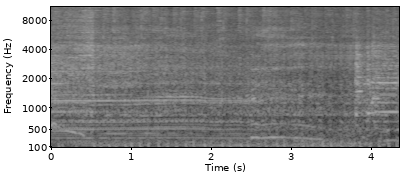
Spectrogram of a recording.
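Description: Loud rock music with a rapid, even low pulsing of about eight beats a second under held distorted tones, and a falling slide near the start.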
